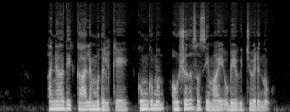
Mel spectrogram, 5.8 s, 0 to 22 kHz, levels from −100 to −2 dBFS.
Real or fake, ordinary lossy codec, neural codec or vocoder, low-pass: fake; Opus, 64 kbps; vocoder, 44.1 kHz, 128 mel bands every 512 samples, BigVGAN v2; 19.8 kHz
